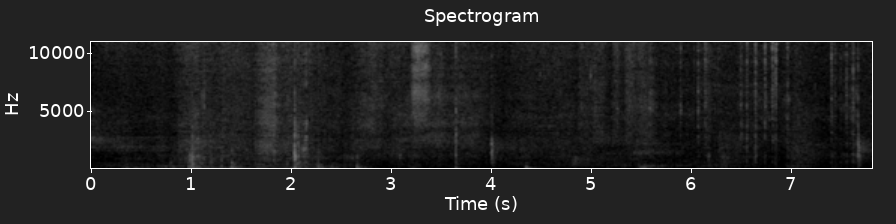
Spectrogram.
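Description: Paper rustles as an older man handles sheets.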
